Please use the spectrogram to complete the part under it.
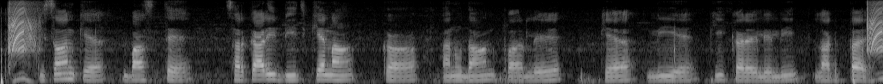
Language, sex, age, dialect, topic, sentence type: Maithili, male, 18-24, Angika, agriculture, question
